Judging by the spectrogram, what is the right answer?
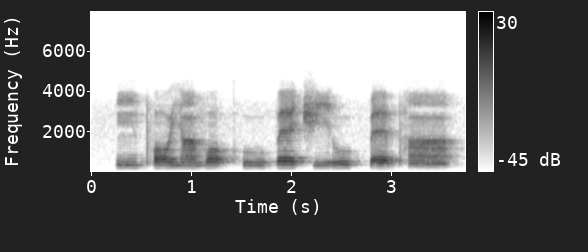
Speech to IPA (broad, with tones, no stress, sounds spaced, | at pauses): ĩ˨ pʰ ɔ˨ j ã˨ v ɔ˨ kʰ u˨˦ p ɛ˦ t͡ʃ i˨ ɾ u˦˨ k͡p ɛ˨ pʰ ã˨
